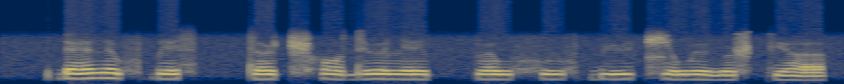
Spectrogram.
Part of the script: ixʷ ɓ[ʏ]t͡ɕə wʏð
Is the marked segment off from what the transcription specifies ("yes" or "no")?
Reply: yes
